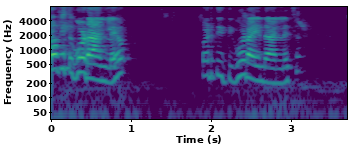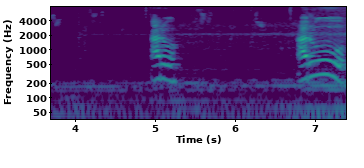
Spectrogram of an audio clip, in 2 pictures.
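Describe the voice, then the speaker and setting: A woman's voice: high-pitched, noisy background. A woman filming at home, chatting with a small child and coaxing her with repeated questions. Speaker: family member filming a toddler. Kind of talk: casual chat with a small child.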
